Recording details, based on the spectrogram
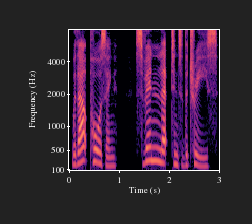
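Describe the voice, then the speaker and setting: A woman's voice: on the high side, expressive, measured pace, a little mellow, no echo, studio quality. A woman reading scripted audiobook narration of a story as its narrator.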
